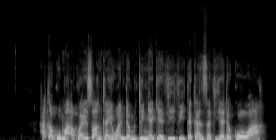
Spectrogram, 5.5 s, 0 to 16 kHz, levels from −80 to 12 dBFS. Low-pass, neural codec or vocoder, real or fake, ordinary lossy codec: 14.4 kHz; vocoder, 44.1 kHz, 128 mel bands, Pupu-Vocoder; fake; Opus, 24 kbps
